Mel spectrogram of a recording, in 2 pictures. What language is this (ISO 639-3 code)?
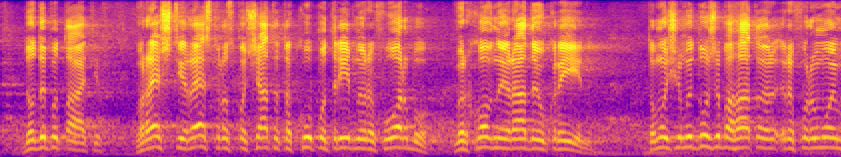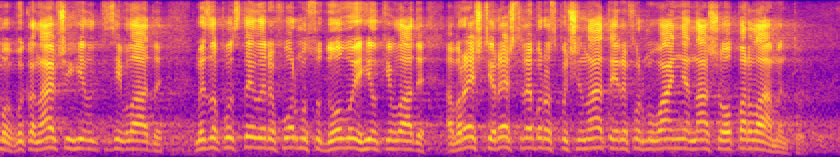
ukr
